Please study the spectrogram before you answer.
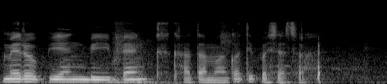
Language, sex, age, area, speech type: Nepali, male, 18-30, rural, read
